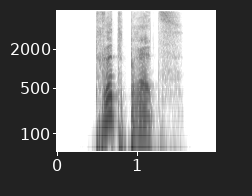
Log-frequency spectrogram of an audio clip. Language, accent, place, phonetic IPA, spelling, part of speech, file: German, Germany, Berlin, [ˈtʁɪtˌbʁɛt͡s], Trittbretts, noun, De-Trittbretts.ogg
- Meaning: genitive singular of Trittbrett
